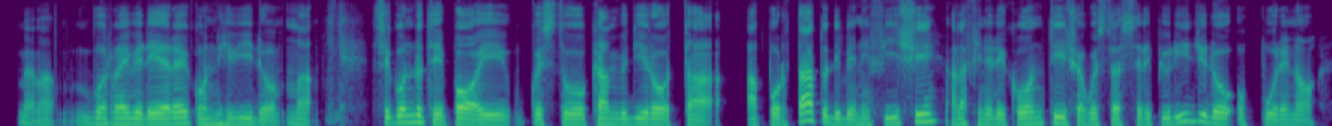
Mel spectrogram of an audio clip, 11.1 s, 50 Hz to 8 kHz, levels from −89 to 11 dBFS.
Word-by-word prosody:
Beh -, -, -6 dB
ma -, -, -5 dB, 0.2 s
vorrei 125 Hz, 0 st, 0 dB
vedere, 125 Hz, +1 st, +4 dB
condivido. 120 Hz, -1 st, -2 dB
Ma 120 Hz, -3 st, -3 dB, 0.5 s
secondo 155 Hz, +3 st, +2 dB
te 115 Hz, -7 st, 0 dB
poi 115 Hz, -3 st, +3 dB, 0.2 s
questo 120 Hz, 0 st, 0 dB
cambio 125 Hz, 0 st, +1 dB
di 125 Hz, +1 st, 0 dB
rotta 115 Hz, -3 st, +1 dB, 0.3 s
ha -, -, -2 dB
portato 170 Hz, +8 st, +3 dB
dei 125 Hz, -, 0 dB
benefici 130 Hz, +10 st, 0 dB
alla 125 Hz, 0 st, -2 dB
fine 125 Hz, -2 st, -4 dB
dei 115 Hz, 0 st, 0 dB
conti, 135 Hz, +3 st, +1 dB
cioè 115 Hz, -, -1 dB
questo 120 Hz, 0 st, 0 dB
essere 120 Hz, -1 st, -3 dB
più 130 Hz, -, -3 dB
rigido 150 Hz, -3 st, +1 dB
oppure 115 Hz, -1 st, -3 dB
no? 110 Hz, -4 st, -5 dB
125 Hz, 150 wpm, -21 LUFS, 120-130 Hz, 0.5 s, vedere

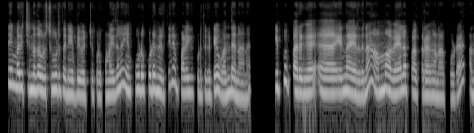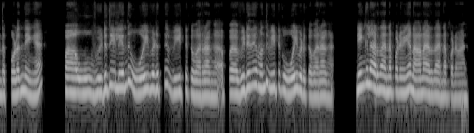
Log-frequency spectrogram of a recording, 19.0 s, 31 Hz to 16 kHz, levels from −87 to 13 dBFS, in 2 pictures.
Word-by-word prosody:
அதேமாதிரி 285 Hz, -4 st, +2 dB
சின்னதா 235 Hz, 0 st, +3 dB
ஒரு 215 Hz, -, -1 dB
சூடு 235 Hz, 0 st, +1 dB
தண்ணி 195 Hz, -2 st, 0 dB
எப்படி 185 Hz, +1 st, -1 dB
வச்சு 180 Hz, +2 st, -8 dB
கொடுக்கணும்? 180 Hz, +1 st, -3 dB
இதெல்லாம் 260 Hz, +9 st, -1 dB
என் 220 Hz, 0 st, -3 dB
கூட, 235 Hz, 0 st, +2 dB
கூட 240 Hz, 0 st, +2 dB
நிறுத்தி 215 Hz, -, -4 dB
நான் 250 Hz, -9 st, -6 dB
பழகி 210 Hz, +1 st, -1 dB
குடுத்துக்கிட்டே 195 Hz, +3 st, -2 dB
வந்தேன் 200 Hz, 0 st, +1 dB
நானு. 160 Hz, 0 st, -5 dB, 0.6 s
இப்ப 320 Hz, +9 st, -3 dB
பாருங்க 205 Hz, -2 st, +3 dB, 0.3 s
அ -, -, +3 dB, 0.4 s
என்ன 225 Hz, +2 st, +1 dB
ஆயிருதுனா, 190 Hz, +1 st, +1 dB, 0.2 s
அம்மா 235 Hz, +3 st, +3 dB, 0.2 s
வேல 215 Hz, +4 st, +4 dB, 0.2 s
பார்க்குறாங்கனா 185 Hz, -3 st, -2 dB, 0.2 s
கூட, 165 Hz, +2 st, -8 dB, 0.3 s
அந்த 185 Hz, 0 st, -2 dB, 0.2 s
குழந்தைங்க 195 Hz, -2 st, +1 dB, 0.6 s
ப -, -, +3 dB, 0.3 s
ஓ -, -, +3 dB, 0.2 s
விடுதிலேருந்து 260 Hz, -, +1 dB, 0.2 s
ஓய்வெடுத்து 245 Hz, +5 st, 0 dB, 0.2 s
வீட்டுக்கு 205 Hz, -1 st, -3 dB
வராங்க 175 Hz, 0 st, -1 dB, 0.2 s
அப்ப 180 Hz, -, -18 dB, 0.3 s
விடுதிய 265 Hz, +6 st, +1 dB
வந்து 265 Hz, +6 st, +1 dB
வீட்டுக்கு 255 Hz, -2 st, -1 dB
ஓய்வெடுக்க 215 Hz, -6 st, +1 dB
வராங்க, 175 Hz, -1 st, -2 dB, 0.6 s
நீங்களா 290 Hz, +1 st, +3 dB
இருந்தா 240 Hz, -2 st, +2 dB
என்ன 220 Hz, 0 st, +1 dB
பண்ணுவீங்க? 210 Hz, +3 st, +1 dB
நானா 200 Hz, +1 st, +2 dB
இருந்தா 185 Hz, 0 st, -1 dB
என்ன 175 Hz, -, -3 dB
பண்ணுவேன்? 165 Hz, 0 st, -6 dB
210 Hz, 155 wpm, -22 LUFS, 185-240 Hz, 0.6 s, வேல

